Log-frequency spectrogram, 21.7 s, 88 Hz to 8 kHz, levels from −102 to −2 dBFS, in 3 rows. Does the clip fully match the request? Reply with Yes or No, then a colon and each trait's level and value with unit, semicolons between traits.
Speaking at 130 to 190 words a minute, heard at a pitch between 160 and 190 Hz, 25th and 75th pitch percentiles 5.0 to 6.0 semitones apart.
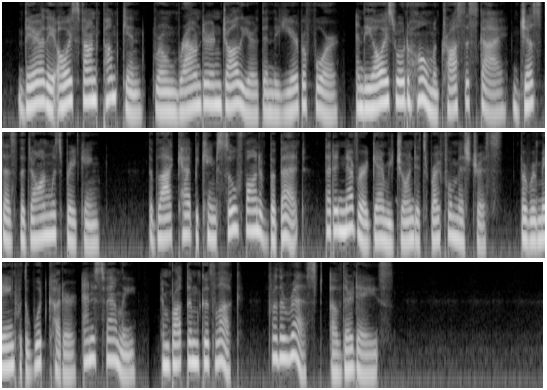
Yes: average, 170 wpm; medium, 185 Hz; average, 5.3 semitones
